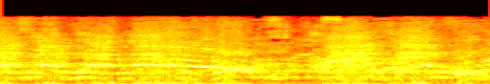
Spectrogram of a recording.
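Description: Many voices praying aloud at once, loud and overlapping, in a group prayer.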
